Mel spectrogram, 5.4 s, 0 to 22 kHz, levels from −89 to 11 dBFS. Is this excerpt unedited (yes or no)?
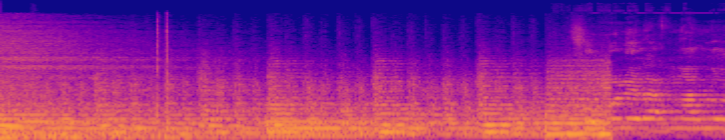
yes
